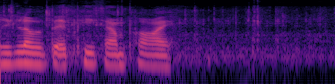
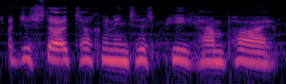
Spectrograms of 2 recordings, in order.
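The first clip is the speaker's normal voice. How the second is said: ordinary talk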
